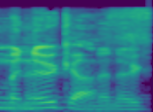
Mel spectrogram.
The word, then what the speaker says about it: Manuka: it quinn go on let's pronounce it monica overall or manuka for those that are a culture um we didn't we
